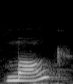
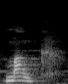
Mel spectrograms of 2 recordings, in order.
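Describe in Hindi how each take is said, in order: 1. यह स्वर 'on' में 'o' जैसा सुनाई देता है। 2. यह स्वर 'up' में 'u' जैसा सुनाई देता है। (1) "ये सही नहीं है" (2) "करेक्ट प्रोनाउंसिएशन है"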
